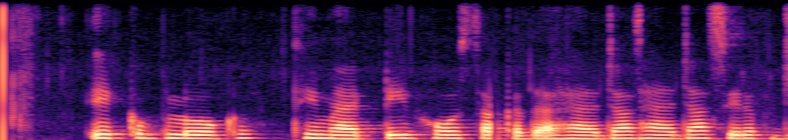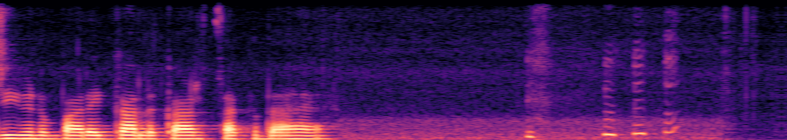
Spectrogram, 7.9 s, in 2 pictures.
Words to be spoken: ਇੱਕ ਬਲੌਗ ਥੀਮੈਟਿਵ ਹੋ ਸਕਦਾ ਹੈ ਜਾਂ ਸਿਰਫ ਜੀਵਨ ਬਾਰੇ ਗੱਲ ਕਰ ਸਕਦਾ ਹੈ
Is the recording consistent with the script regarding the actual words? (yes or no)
no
